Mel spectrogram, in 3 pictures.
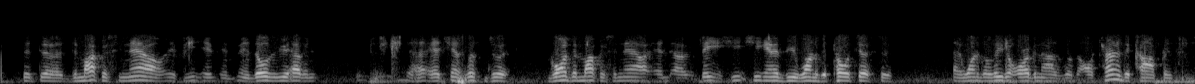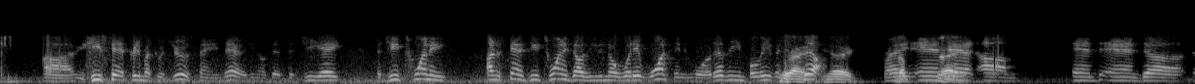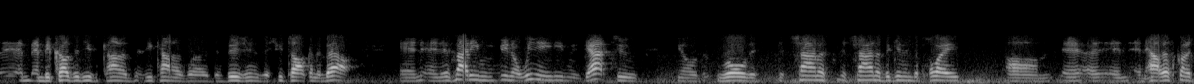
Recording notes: Report Live From Socialism2017 Conference In Chicago.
